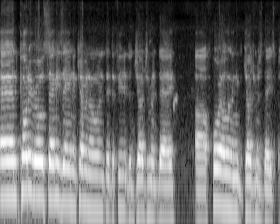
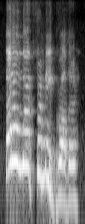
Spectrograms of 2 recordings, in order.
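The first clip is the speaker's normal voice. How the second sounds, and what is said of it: Yelling, raised loud voice. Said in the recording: “I don't know why I'm yelling.”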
